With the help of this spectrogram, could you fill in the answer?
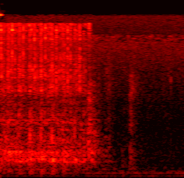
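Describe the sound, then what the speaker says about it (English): A sewing machine back stitches through thick quilted layers for a bag, running steadily for about a second before winding down to a quiet stop. "So I am going to back stitch."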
